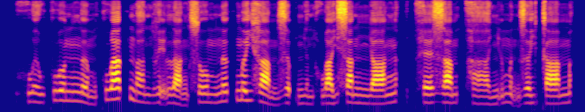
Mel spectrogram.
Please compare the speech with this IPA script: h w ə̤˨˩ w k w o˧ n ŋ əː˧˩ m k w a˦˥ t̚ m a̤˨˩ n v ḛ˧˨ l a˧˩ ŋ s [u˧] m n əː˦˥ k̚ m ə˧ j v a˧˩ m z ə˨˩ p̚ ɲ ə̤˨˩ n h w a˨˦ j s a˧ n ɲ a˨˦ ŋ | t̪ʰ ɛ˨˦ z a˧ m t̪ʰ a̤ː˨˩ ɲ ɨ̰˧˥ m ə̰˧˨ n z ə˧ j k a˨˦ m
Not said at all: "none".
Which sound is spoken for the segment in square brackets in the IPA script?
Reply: o˧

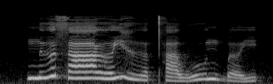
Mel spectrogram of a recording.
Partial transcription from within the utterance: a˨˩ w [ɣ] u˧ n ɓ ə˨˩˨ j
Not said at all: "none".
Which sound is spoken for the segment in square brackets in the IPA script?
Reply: ɣ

